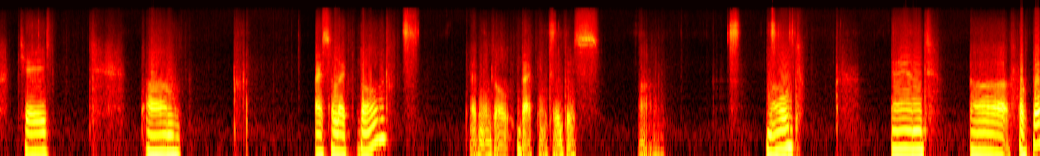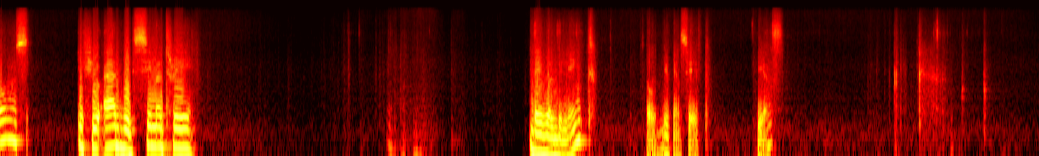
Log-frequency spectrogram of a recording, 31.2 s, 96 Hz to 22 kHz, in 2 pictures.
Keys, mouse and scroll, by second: 0.4 click, 4.3 click, 7.0 r, 18.7-21.2 drag, 20.8 Escape, 22.3 F1, 22.7-24.7 drag, 27.9 x, 28.5-28.9 scroll up 2, 28.9 right click, 29.9-30.6 ctrl+scroll up 2, 30.6 scroll up 1.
